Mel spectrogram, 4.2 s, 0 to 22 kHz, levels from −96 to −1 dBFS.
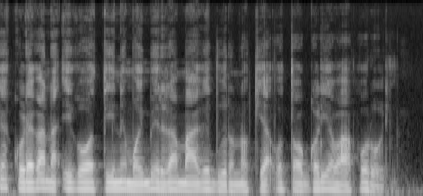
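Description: No technical faults are audible.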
